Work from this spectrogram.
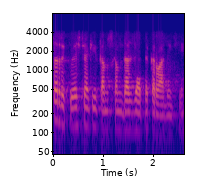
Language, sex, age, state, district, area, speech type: Hindi, male, 18-30, Uttar Pradesh, Bhadohi, urban, conversation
